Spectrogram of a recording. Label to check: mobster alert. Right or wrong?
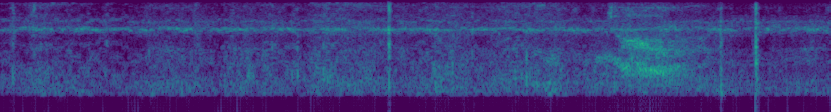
Wrong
